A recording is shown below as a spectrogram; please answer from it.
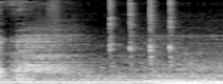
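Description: A boiler starting up once the low water cutoff's end switch is jumped out: a few sharp clicks about a second in, then a low hum swells as a motor comes on. The start-up is a sign that the failed low water cutoff was all that was holding the boiler off.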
